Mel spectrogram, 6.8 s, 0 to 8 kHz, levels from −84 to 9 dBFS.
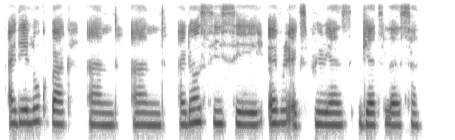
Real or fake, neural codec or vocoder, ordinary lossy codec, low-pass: real; none; none; 7.2 kHz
